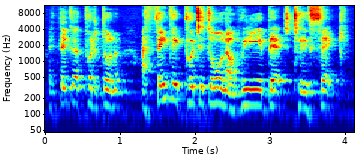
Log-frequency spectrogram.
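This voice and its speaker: At normal speed, a vlogger with a slightly high, somewhat mellow voice rambles through a casual demonstration of hairpiece glue. Slight background noise and a roomy echo fill the recording, and his shaky fake Scottish accent comes with repeated words and occasional swearing.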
